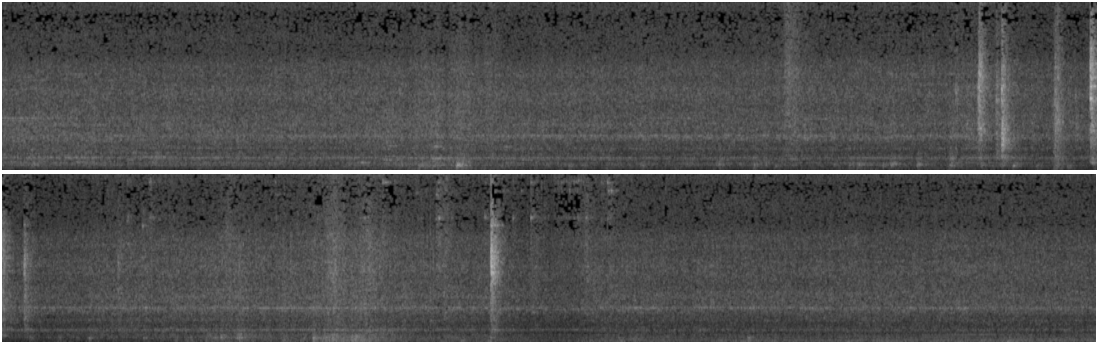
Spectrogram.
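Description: Passenger train coach running on the rails, heard from inside: a steady rumble of the running gear, with a single thump about six seconds in, a few sharp clicks around the middle and a heavier rumble a little later.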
